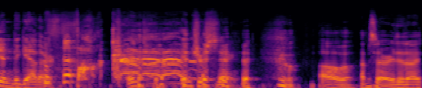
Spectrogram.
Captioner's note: laughs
